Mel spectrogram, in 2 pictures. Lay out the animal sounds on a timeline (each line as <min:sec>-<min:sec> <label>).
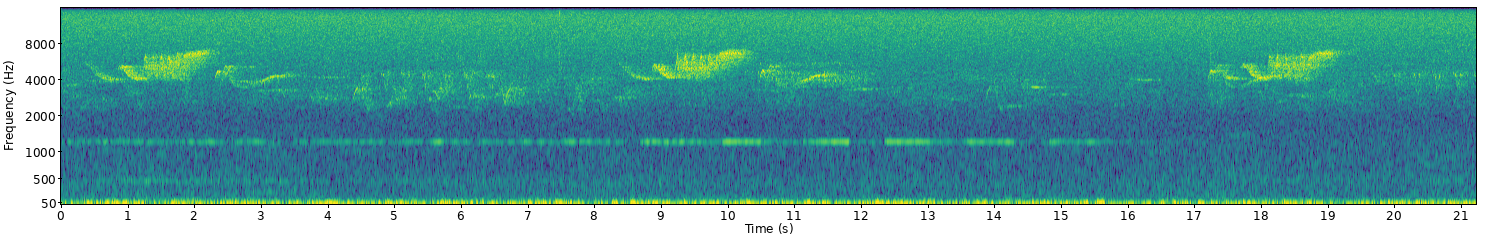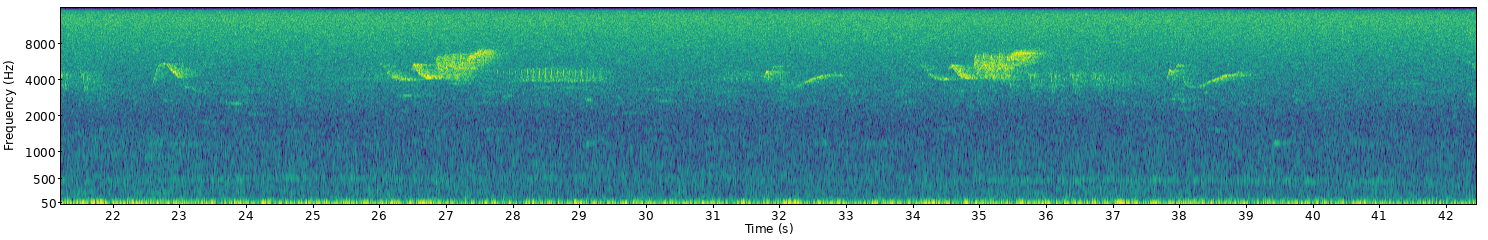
0:00.4-0:02.5 Black-throated Blue Warbler (Setophaga caerulescens)
0:02.2-0:03.7 Eastern Wood-Pewee (Contopus virens)
0:04.1-0:07.9 Scarlet Tanager (Piranga olivacea)
0:04.2-0:06.8 Ovenbird (Seiurus aurocapilla)
0:08.2-0:10.6 Black-throated Blue Warbler (Setophaga caerulescens)
0:10.4-0:12.0 Eastern Wood-Pewee (Contopus virens)
0:11.2-0:12.6 Black-capped Chickadee (Poecile atricapillus)
0:14.0-0:14.9 Hermit Thrush (Catharus guttatus)
0:14.4-0:15.2 Black-capped Chickadee (Poecile atricapillus)
0:17.0-0:19.4 Black-throated Blue Warbler (Setophaga caerulescens)
0:17.1-0:18.4 Eastern Wood-Pewee (Contopus virens)
0:19.7-0:22.1 Ovenbird (Seiurus aurocapilla)
0:22.3-0:23.7 Eastern Wood-Pewee (Contopus virens)
0:23.7-0:24.4 Hermit Thrush (Catharus guttatus)
0:25.8-0:27.8 Black-throated Blue Warbler (Setophaga caerulescens)
0:27.6-0:29.5 Pine Warbler (Setophaga pinus)
0:31.4-0:33.0 Eastern Wood-Pewee (Contopus virens)
0:34.3-0:36.0 Black-throated Blue Warbler (Setophaga caerulescens)
0:34.4-0:37.4 Ovenbird (Seiurus aurocapilla)
0:37.6-0:39.2 Eastern Wood-Pewee (Contopus virens)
